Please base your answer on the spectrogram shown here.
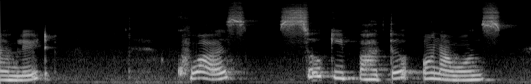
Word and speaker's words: partent: Quas, ceux qui partent en avance. Both of these are verbs, so ent at the end of them is silent.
